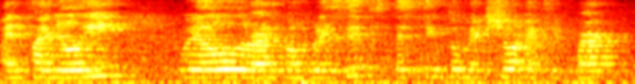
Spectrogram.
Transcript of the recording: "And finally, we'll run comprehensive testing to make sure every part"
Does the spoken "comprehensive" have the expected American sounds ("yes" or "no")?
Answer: no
